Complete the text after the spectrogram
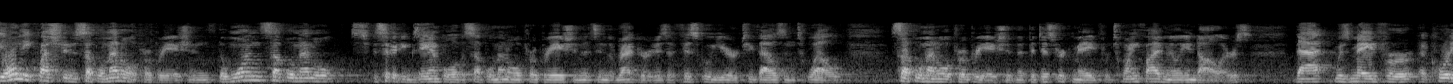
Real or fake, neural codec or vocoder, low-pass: real; none; 7.2 kHz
